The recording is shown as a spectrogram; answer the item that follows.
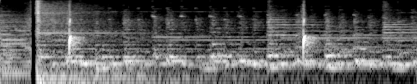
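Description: Background music cuts off abruptly with a sharp click and a new, light music track starts, with two short rising pops over it about two seconds apart.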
